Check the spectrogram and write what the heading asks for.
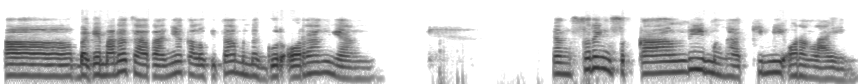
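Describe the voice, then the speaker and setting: A woman's voice: medium pitch, measured pace, a little mellow, no echo, muffled recording. A woman in a prayer group asking a hesitant question over a video call.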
